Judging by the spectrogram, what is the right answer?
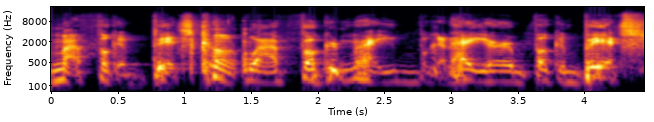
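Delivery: venomous, hateful grumble muttered under the breath. Imitating the puppeteer under the counter: imitating a hateful puppeteer. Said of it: "does the voice does it with hate in their heart".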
